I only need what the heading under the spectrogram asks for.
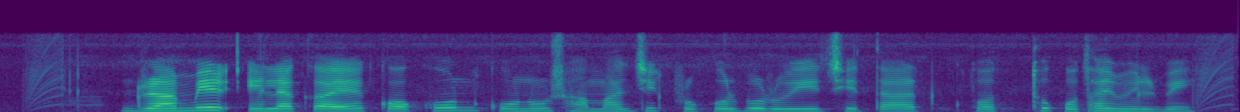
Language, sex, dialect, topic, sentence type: Bengali, female, Rajbangshi, banking, question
